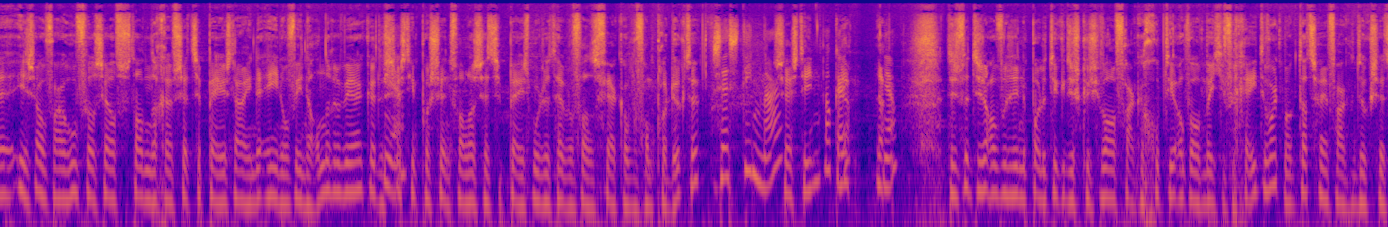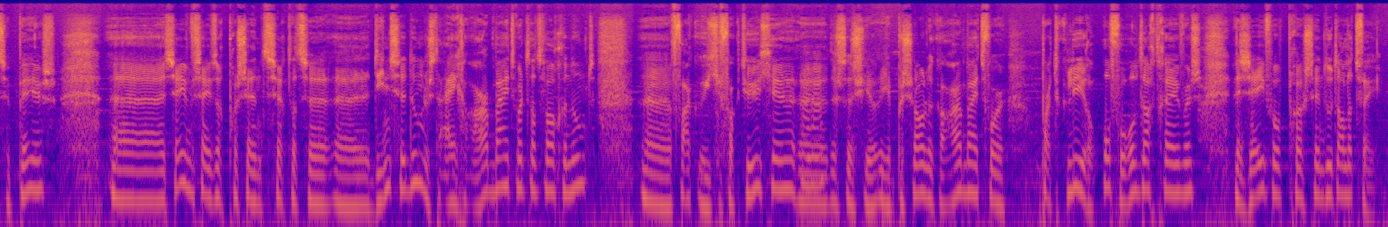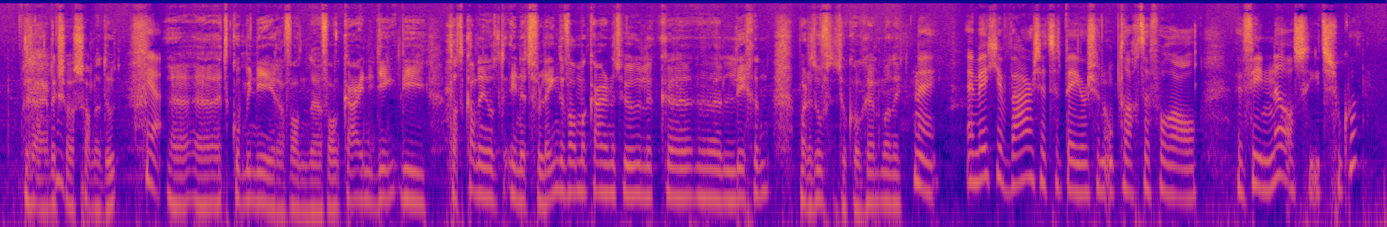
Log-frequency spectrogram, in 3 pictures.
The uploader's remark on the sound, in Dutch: De podcast wordt opgenomen tussen de werkende zzp'ers in Bar-Brasserie Danel in Utrecht. De podcast wordt opgenomen tussen de werkende zzp'ers in Bar-Brasserie Danel in Utrecht.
